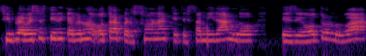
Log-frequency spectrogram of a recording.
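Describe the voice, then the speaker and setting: A woman speaks at a fairly quick pace with a fairly high pitch and a bright, sharp tone. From Peru, Chimbote. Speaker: restaurant entrepreneur and author. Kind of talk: interview. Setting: video call.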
